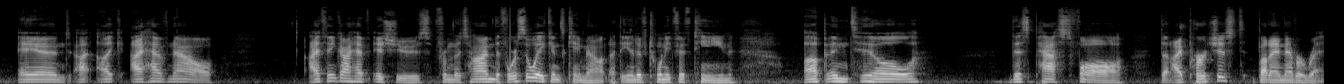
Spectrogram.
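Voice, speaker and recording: Speaking at a fairly slow pace, this man has an ordinary speaking voice, medium in pitch with ordinary pitch variation. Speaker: podcast host. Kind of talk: casual interview conversation.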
